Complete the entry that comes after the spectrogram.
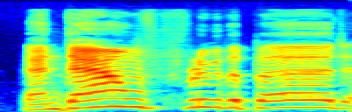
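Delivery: ordinary delivery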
